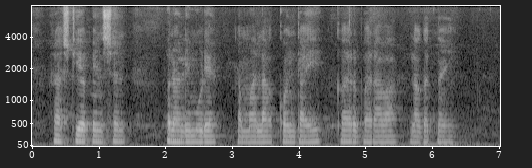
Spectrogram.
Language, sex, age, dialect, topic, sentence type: Marathi, male, 18-24, Varhadi, banking, statement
